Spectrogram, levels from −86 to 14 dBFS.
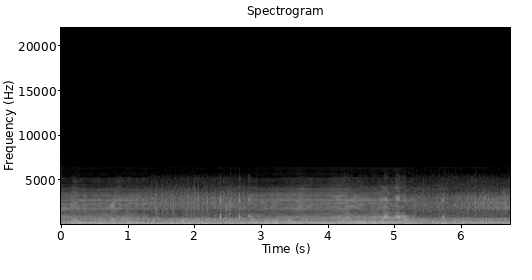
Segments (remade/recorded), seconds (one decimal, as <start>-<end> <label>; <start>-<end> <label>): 0.0-1.3 remade; 1.3-2.8 recorded; 2.8-5.3 remade; 5.3-6.7 recorded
